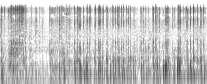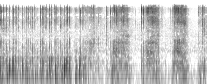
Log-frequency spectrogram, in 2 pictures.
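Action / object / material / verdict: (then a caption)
scrape / croc-embossed faux leather handbag / faux leather / none. Long pink nails scratch and tap quickly and aggressively on the front of a black croc-embossed faux leather handbag held up in the air. Dense, rough scraping and rapid dull taps carry a low-mid body over a steady airy hiss from a fan in the background. Near the end come a few separate bright swishing bursts.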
